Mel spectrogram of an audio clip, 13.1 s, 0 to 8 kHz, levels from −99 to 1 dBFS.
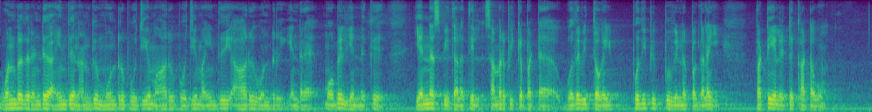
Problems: none marked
